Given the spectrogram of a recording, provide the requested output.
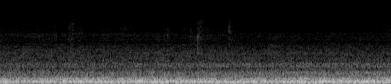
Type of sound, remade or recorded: remade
